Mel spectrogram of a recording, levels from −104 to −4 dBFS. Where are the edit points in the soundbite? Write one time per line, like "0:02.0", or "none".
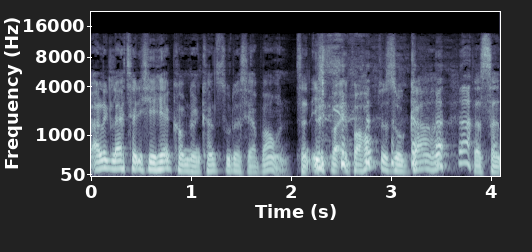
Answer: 0:02.1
